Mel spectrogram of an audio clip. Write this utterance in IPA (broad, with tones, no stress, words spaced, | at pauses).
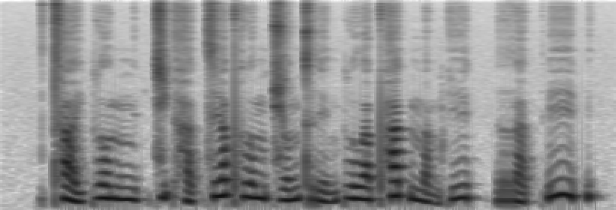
tʰa˨˩j plo˧nŋe˨˩k̚ t͡ɕi˦˥ʔha˨˩t̚ si˦˥a̯pʰlo˧m t͡ɕo˦˥n tri˩˦n plu˧a̯ pʰa˥˩t̚ ma˨˩mki˥˩t̚ | ra˨˩t̚ ʔi˥˩ʔ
